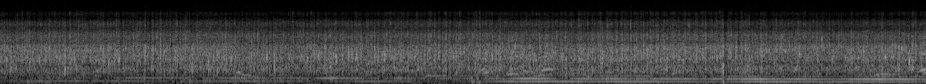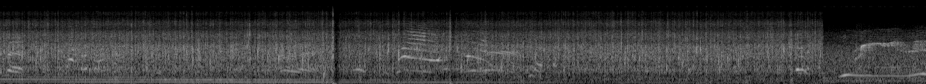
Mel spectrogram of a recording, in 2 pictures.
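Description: A fountain splashes steadily nearby.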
